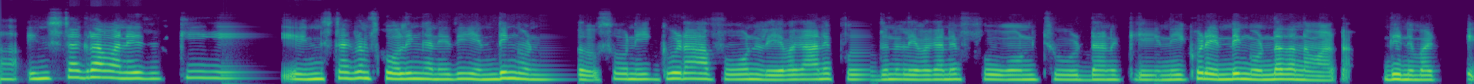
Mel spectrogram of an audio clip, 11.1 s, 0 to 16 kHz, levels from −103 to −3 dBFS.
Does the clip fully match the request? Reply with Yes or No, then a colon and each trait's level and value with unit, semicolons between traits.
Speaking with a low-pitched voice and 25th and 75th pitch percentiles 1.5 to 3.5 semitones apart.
No: high, 215 Hz; average, 2.8 semitones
